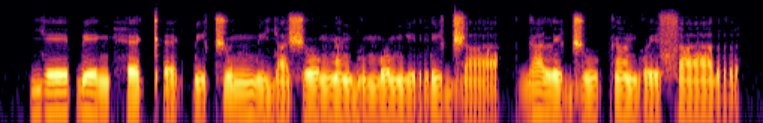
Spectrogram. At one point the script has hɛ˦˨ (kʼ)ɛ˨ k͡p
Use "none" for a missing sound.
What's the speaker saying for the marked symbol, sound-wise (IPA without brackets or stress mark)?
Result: kʼ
